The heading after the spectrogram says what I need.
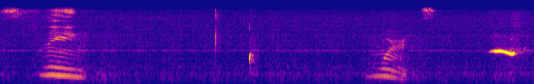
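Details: Parent in a quiet room during a tic attack that began after a stressful day, while on antibiotics, steroids and Tylenol for an ear infection and off Benadryl: brief whistle-like squeaks, a click and hiccup-like yelps, all vocal tics.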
